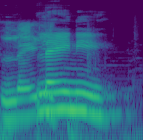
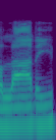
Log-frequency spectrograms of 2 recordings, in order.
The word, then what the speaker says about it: Lainey: And she says she's pronounced Lainey. Okay, Lainey. I was correct. I am so sorry, Lainey. I pronounced your name in a German way, so Lani.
